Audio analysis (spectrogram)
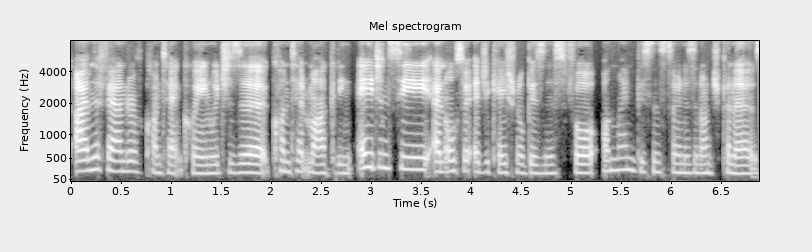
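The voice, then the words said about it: Australian accent. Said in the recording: “as you can probably tell, I have a bit of a different accent. I'm from Australia”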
